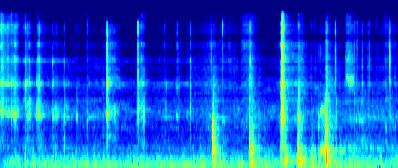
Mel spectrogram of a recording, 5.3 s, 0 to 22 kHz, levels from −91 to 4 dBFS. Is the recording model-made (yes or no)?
yes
